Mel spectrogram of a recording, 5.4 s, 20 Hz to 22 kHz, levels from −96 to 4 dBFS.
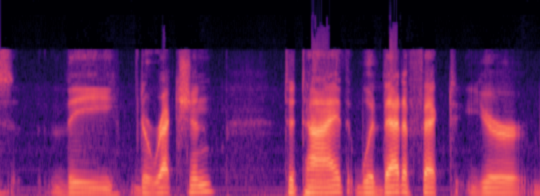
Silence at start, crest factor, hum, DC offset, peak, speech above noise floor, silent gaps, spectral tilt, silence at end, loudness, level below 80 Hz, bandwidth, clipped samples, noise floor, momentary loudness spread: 0 s; 20 dB; none; under 0.1%; 0 dBFS; 30 dB; none; -5 dB/octave; 0 s; -19 LUFS; -48 dBFS; 13 kHz; under 0.1%; -49 dBFS; 14 LU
